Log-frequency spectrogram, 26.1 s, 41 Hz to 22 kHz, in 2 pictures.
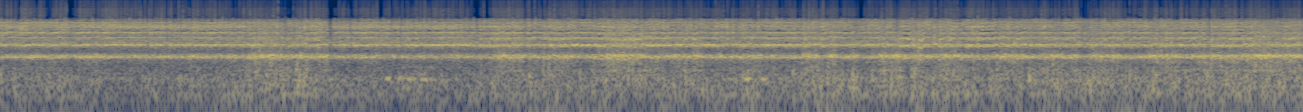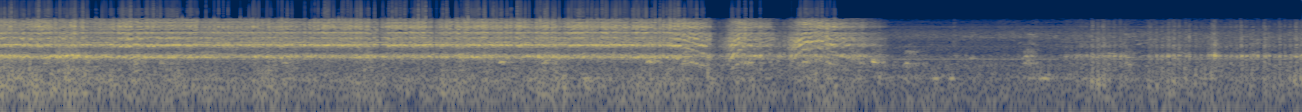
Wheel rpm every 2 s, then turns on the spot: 230, 230, 230, 230, 230, 230, 230, 230, 230, 220, 60, 0, 20.
24-26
